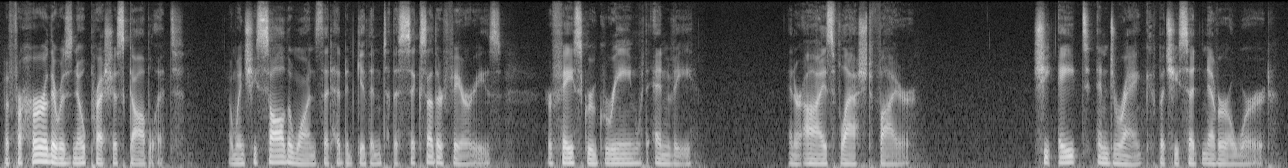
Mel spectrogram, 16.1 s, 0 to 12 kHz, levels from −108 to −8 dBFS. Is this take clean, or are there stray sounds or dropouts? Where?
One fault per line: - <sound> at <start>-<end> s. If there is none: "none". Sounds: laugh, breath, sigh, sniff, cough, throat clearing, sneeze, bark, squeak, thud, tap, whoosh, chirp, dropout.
none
